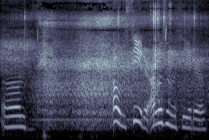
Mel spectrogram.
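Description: Casting: woman gamer, slightly high voice, hushed and slow, on a noisy track with clicks. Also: animated. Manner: hushed, half-whispered talk. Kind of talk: gameplay commentary.

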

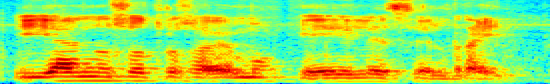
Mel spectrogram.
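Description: A male pastor preaching to his church, often checking in with the congregation and slowing down to read scripture aloud. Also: medium pitch, fairly even intonation, creaky. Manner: keeps asking the flock "¿verdad?"; reads scripture slowly and loudly. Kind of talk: Pentecostal-style sermon. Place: church in Las Vegas.

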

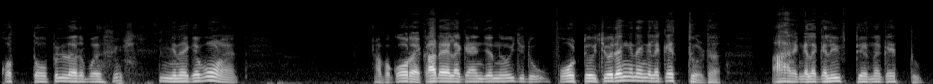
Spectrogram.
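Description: A man giving a motivational talk, telling a personal story in a colloquial, animated way that swings between loud and hushed. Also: mid-range voice, fast talker, no room sound. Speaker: motivational speaker.

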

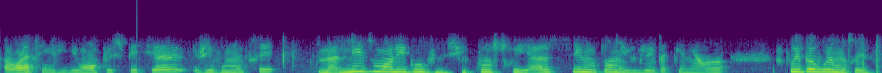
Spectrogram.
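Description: A woman with a fairly high-pitched voice talks quickly while showing off a toy model she built, filmed indoors at home on a handheld camera held close. Her casual show-and-tell is chatty and hesitant, full of fillers. The audio is tinny, lo-fi and hissy.

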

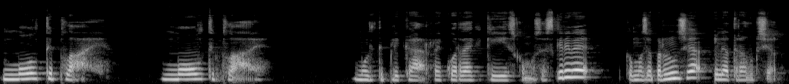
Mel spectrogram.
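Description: A young woman teaching English to Spanish speakers, drilling words slowly and clearly and repeating each one, now and then in a whisper. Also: mid-range voice, lively intonation, warm tone. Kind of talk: language lesson for Spanish speakers.

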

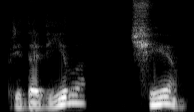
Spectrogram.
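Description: A slow, good-natured little bear muses aloud in a low voice, as a male audiobook reader gives him life. He thinks out loud in a dark, mellow tone with a husky edge. The manner is unhurried and simple. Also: big pitch swings, heavily acted. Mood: musing. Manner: slow, musing, talks to himself. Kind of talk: audiobook character voice.

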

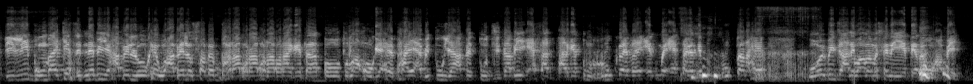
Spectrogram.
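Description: A man's voice: high-pitched, fast, background noise. A man ranting insults in a heated online live argument, repeating the same lines again and again. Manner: repetitive insulting rant. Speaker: live-stream participant.

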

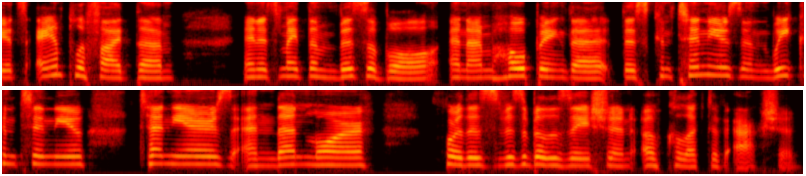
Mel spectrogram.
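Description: Woman, live interpreter, halting, frequent restarts, crisp clear voice, dry sound. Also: on the high side, steady tone, pushed and bright, no echo, rough recording.

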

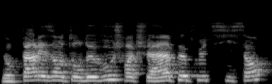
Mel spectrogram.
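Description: A man's voice: high voice, fast talker, bright, forceful tone, dull audio. A man, a therapist hosting a live webinar, talking casually with many hesitations. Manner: chatty, hesitant with many fillers.

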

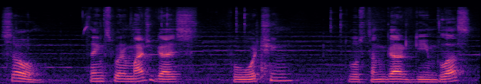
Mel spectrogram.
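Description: A man in his twenties with a Russian accent, thinking aloud in halting fragments as he gives casual live game commentary. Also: mid-range voice. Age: 20s. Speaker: game streamer. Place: indoor room at a computer. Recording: music behind the voice. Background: music, keyboard typing.

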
